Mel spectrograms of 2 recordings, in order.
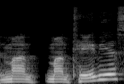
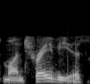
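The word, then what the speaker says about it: Montravius: But I think we can all agree that Montavious, is that the best name in football right now?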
